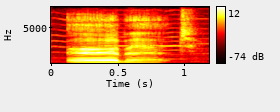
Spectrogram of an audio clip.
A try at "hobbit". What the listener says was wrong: No, you pronounce the H.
